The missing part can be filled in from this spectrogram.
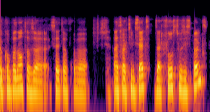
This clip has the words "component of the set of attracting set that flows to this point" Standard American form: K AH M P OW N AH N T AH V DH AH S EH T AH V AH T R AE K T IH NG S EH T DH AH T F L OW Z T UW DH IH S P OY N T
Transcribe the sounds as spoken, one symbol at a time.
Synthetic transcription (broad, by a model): K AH P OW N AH T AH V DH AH S EH T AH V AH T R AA K T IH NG S EH T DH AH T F OW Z T UW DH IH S P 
